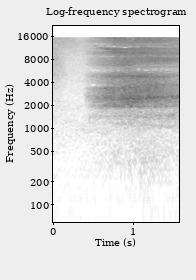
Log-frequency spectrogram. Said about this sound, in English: Now, ujjayi breath.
